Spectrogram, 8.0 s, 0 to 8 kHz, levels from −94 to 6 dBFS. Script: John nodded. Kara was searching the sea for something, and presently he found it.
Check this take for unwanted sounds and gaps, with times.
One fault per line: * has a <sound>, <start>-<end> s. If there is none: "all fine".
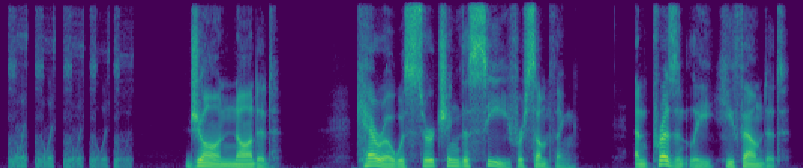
* has a laugh, 0.1-1.3 s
